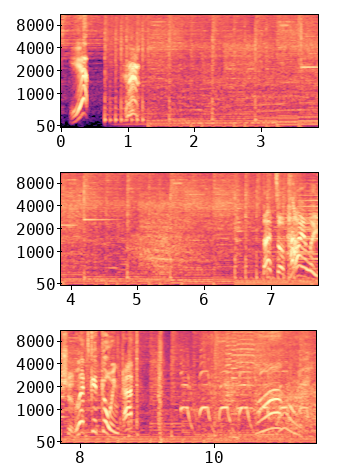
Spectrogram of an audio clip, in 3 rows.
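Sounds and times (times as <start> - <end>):
speech: 0.1 - 1.2, 6.9 - 8.9
steady engine rumble: 1.2 - 9.9
police car siren wailing: 9.5 - 11.5.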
